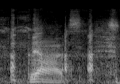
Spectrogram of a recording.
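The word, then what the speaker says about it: Graz: F it's fryborg but over there it is spelled g r a z right gr GRS grats but you know it's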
